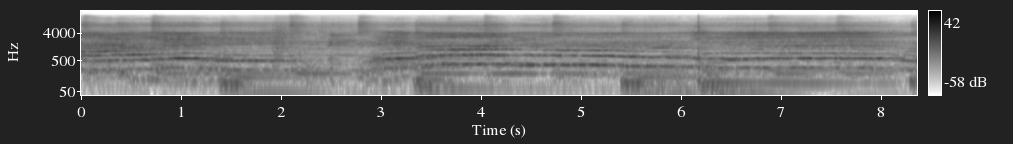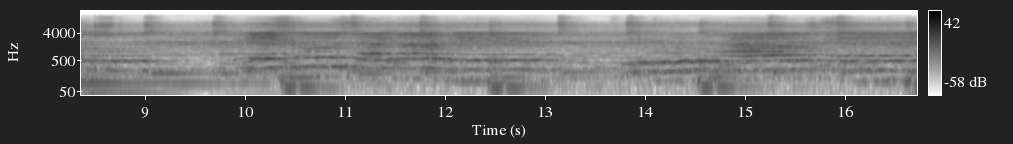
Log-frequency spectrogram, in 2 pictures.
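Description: Church choir singing a hymn in the Kayu Batu language, in long held phrases of a few seconds each, with steady low notes beneath.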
